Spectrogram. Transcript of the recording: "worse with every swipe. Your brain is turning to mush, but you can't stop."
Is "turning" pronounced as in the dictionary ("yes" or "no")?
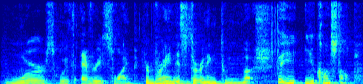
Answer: yes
